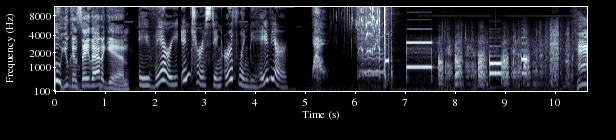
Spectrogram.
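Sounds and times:
speech: 0.1s - 5.4s
dog panting and snuffling during an accidental phone call: 7.5s - 10.5s.

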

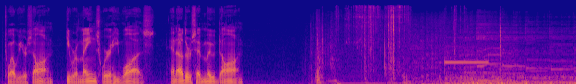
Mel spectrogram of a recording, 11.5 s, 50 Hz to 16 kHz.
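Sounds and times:
speech: 0.1s - 4.9s, 6.3s - 6.5s
Lincoln Continental Town Car engine and road noise on highway: 6.0s - 11.5s
keys jangling inside a car: 6.6s - 8.2s.

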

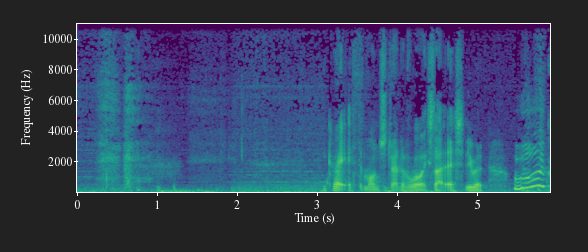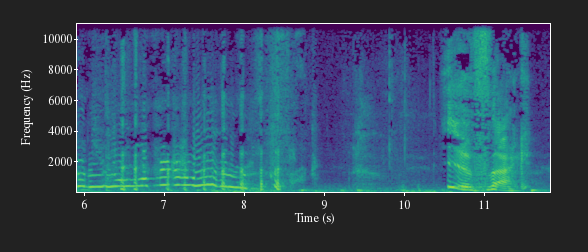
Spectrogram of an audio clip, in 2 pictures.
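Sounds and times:
heartbeat: 0.0s - 3.1s, 7.0s - 10.5s
speech: 3.1s - 8.5s, 10.7s - 11.6s
laughter: 6.0s - 8.9s.

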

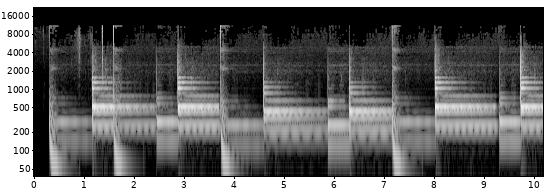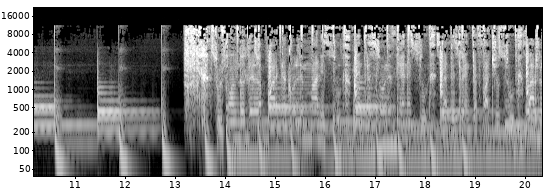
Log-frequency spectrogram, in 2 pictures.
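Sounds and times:
repeating pattern of plucked or keyboard notes: 0.3s - 12.9s, 14.0s - 20.3s.

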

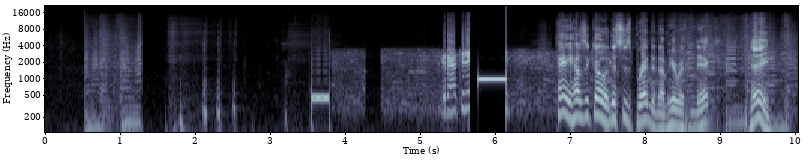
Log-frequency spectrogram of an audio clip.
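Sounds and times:
phone line ringing: 3.6s - 3.8s
speech: 5.3s - 5.7s, 6.8s - 9.8s.

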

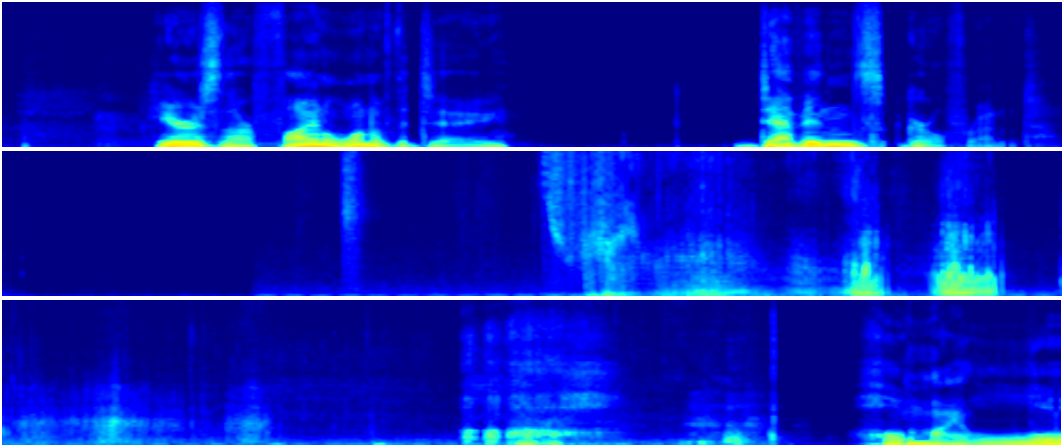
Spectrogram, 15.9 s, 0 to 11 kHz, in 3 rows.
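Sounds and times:
speech: 0.8s - 2.6s, 3.7s - 5.3s, 8.2s - 9.0s, 13.1s - 13.6s, 15.0s - 15.8s
long sputtering fart with a wet squirt: 8.0s - 12.1s.

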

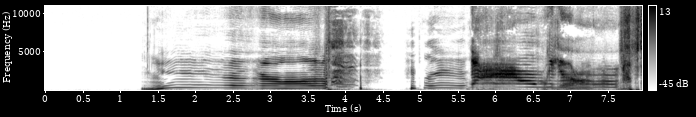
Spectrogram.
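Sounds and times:
person imitating a panicked cat yowling: 1.3s - 3.8s, 5.1s - 7.8s.

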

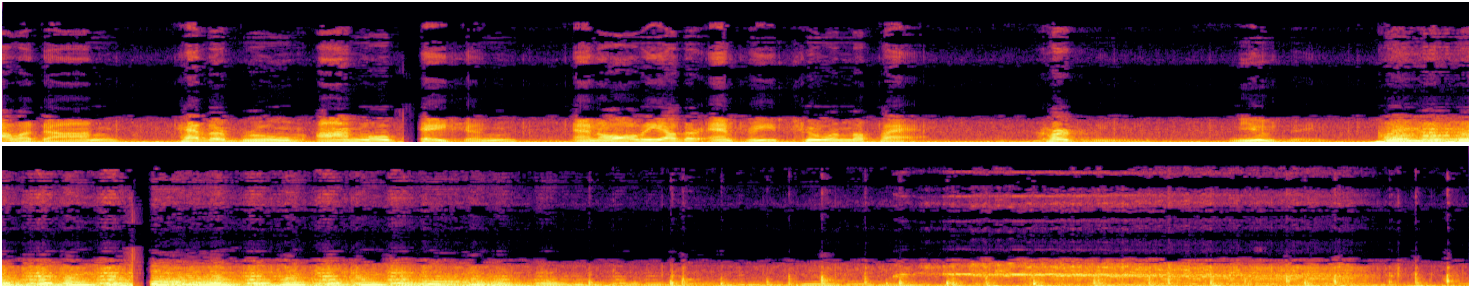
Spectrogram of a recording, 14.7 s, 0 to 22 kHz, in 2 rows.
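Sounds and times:
speech: 0.0s - 10.5s
horse hooves clopping in a racetrack paddock: 9.2s - 14.6s
horses whinnying and neighing in a racetrack paddock: 11.4s - 14.3s.

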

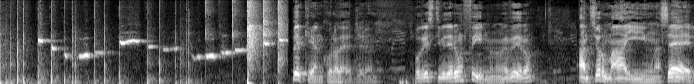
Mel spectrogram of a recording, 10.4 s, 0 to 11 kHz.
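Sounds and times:
crisp rhythmic tapping percussion: 0.0s - 4.4s
bright whistled melody of podcast intro jingle: 0.6s - 4.2s
speech: 4.4s - 8.1s, 8.7s - 10.4s.

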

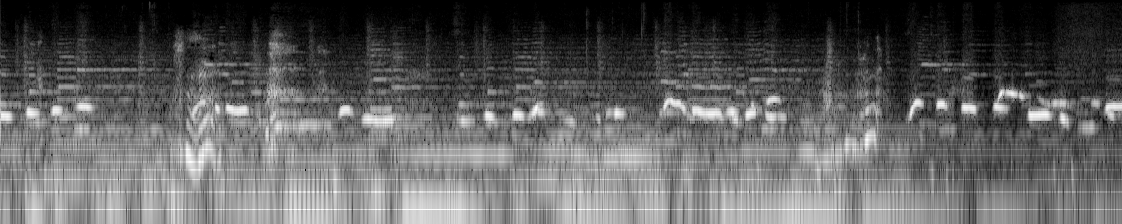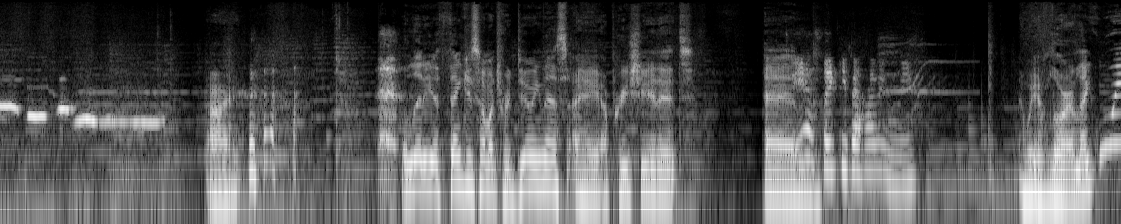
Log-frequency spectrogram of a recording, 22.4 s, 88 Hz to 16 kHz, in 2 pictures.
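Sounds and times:
person whistling a wandering melodic tune: 0.0s - 13.2s
laughter: 1.7s - 3.5s, 8.2s - 9.0s, 13.5s - 15.5s
speech: 15.3s - 18.2s, 18.8s - 20.6s, 21.4s - 22.3s.

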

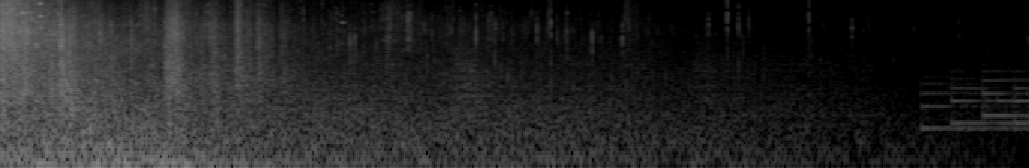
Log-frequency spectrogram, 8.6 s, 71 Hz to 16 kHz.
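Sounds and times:
explosion: 0.0s - 6.4s.

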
